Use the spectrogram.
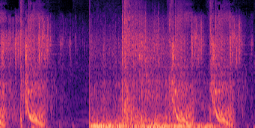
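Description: A Hell Baron variant in a Doom mod video game fires railgun shots and rockets: loud booming blasts with sharp descending whooshes, repeated several times in a dense, heavy barrage with no talking.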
